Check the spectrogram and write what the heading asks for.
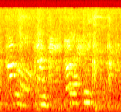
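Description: High-pitched child voices speaking in short, lively phrases, with no music in this stretch.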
